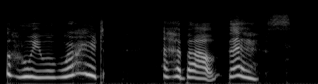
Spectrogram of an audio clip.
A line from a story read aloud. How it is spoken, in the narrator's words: Pansy said between sobs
